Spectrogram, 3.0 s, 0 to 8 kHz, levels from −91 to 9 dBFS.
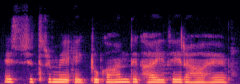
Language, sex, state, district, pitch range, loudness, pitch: Hindi, female, Jharkhand, Ranchi, 220-235 Hz, -15 LUFS, 230 Hz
